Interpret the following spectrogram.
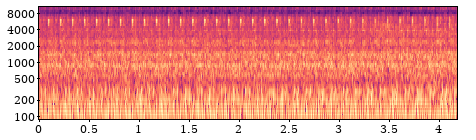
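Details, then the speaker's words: Oliver 70 tractor at steady idle with a light quick tapping about three per second, heard close to the engine with no knock; rockers suspected, may need readjusting; oil changed to Mobil Delvac 1300 15-40 with no change in oil pressure. "you kind of hear that little tap I'm not sure if that sounds like upper end like it's rocker I probably should have readjust those again"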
